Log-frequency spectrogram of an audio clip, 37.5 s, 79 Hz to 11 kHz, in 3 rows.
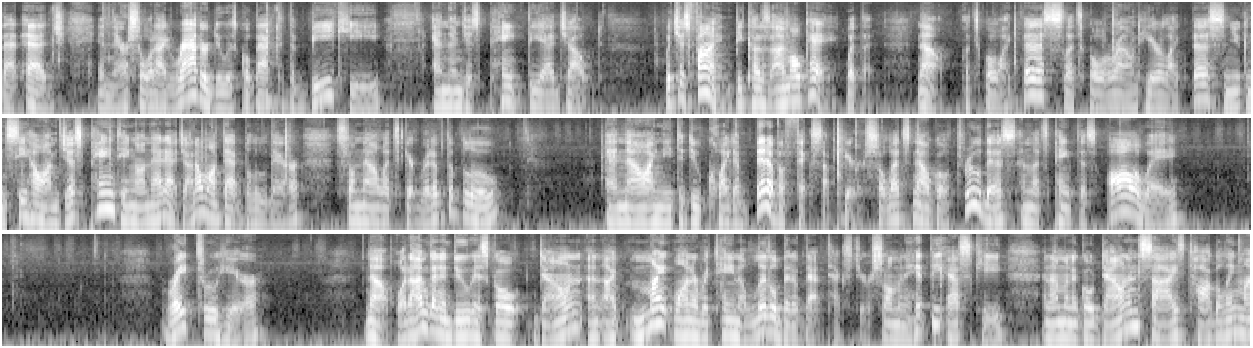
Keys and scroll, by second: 2.1 b, 31.5 ;, 33.8 typing, 35.8-36.1 typing.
